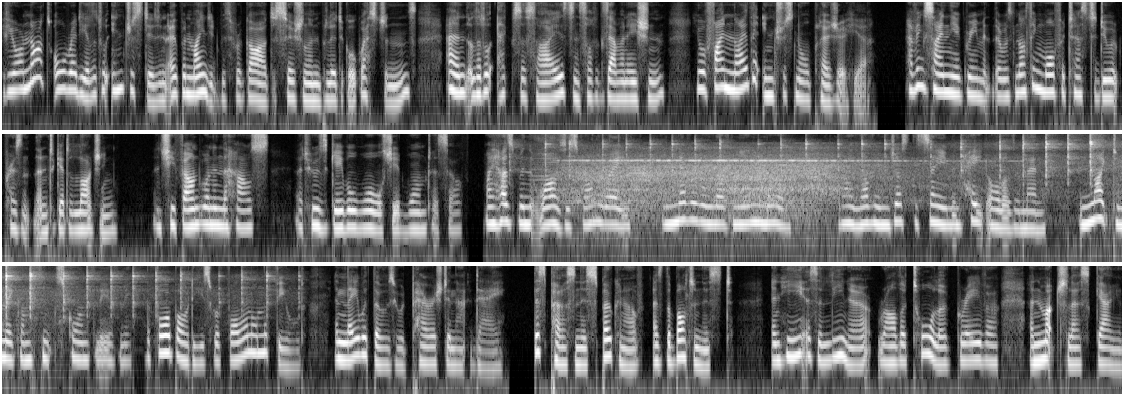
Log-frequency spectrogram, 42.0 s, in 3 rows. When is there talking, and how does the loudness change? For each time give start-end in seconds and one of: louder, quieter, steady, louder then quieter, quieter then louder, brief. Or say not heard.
0.0-41.9 steady.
